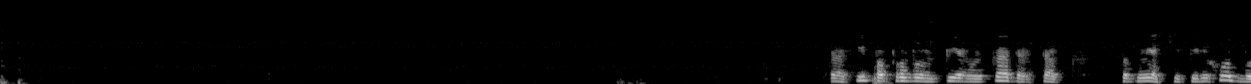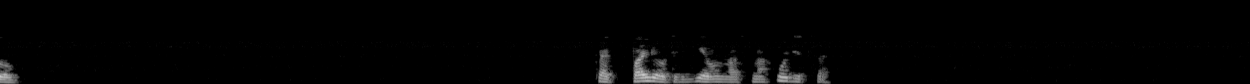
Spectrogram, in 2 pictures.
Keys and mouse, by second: 6.2 space, 7.7 click, 9.2 click, 10.3-25.0 drag.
